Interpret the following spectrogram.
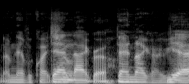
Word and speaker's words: Nigro: How do you pronounce Dan's surname? I always see it. I'm never quite Dan sure. Nigro.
